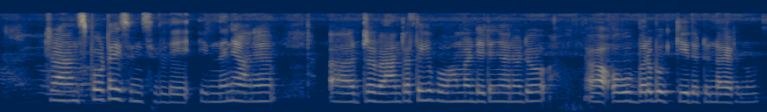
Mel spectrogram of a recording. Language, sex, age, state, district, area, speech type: Malayalam, female, 45-60, Kerala, Palakkad, urban, spontaneous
